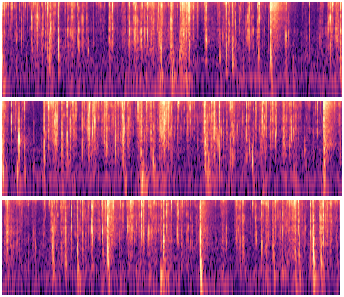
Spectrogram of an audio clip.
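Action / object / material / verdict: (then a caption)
scrape / plastic bubble wrap / plastic / none. A clear plastic bubble wrap sheet is held in both hands while the fingertips and thumbs squeeze and pop its air-filled bubbles one after another. Sharp, bright snapping pops burst irregularly over a steady crinkling rustle of the plastic, and each pop dies away almost instantly.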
